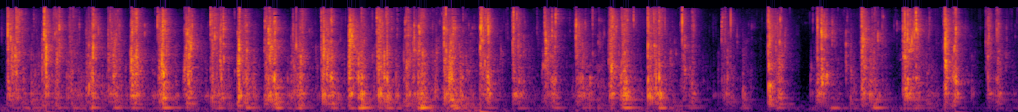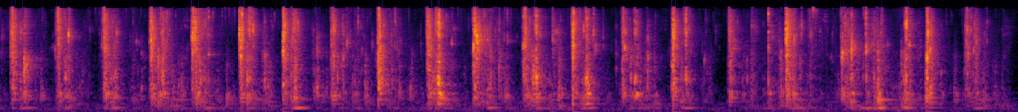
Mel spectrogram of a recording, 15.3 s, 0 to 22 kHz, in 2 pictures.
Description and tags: Fast Wet Footsteps in Small Shower Cabin
Wet footsteps! Faster. I'm stomping my bare feet in a pool of water on a plastic/rubber showermat in my shower. Recorded with Edirol R-1 & Sennheiser ME66.
feet, rainy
